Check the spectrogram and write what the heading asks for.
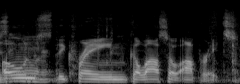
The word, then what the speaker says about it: Galasso: Can you spell that? Galasso. And the company that the crane? G-A-L-A. And it's Galasso.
